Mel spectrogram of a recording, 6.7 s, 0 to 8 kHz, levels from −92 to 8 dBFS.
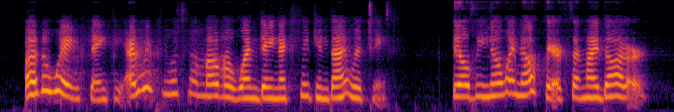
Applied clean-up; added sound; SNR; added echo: neural mask model DeepFilterNet 3.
